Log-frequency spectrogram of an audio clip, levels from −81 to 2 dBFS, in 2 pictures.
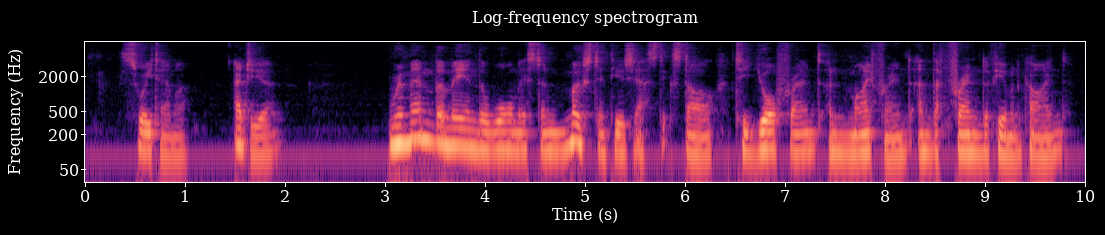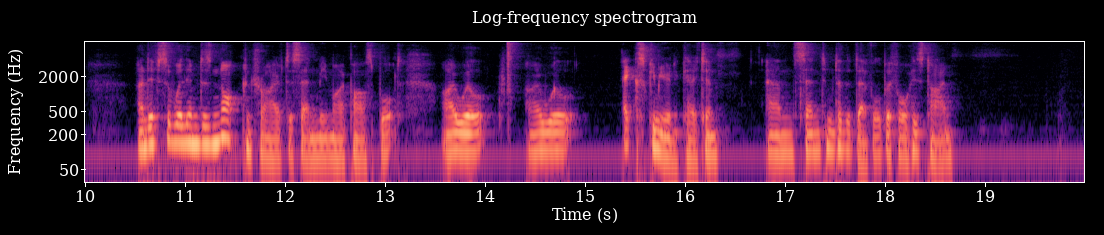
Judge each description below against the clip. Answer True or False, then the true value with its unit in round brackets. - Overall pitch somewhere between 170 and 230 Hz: False (105 Hz)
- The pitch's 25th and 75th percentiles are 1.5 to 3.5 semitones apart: True (3.1 semitones)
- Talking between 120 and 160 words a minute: True (150 wpm)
